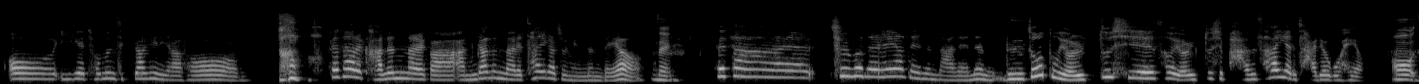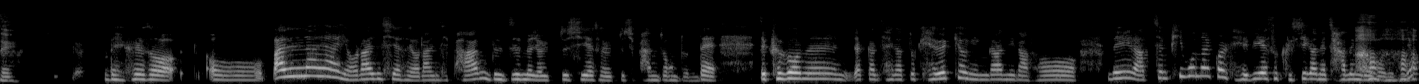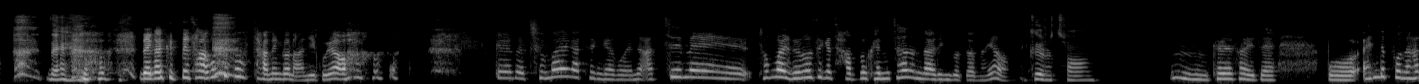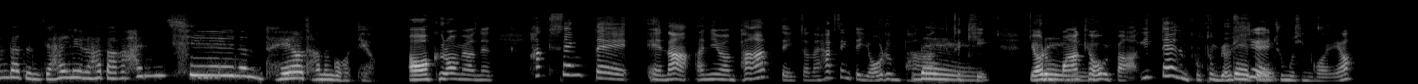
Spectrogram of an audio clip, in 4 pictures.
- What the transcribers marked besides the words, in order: other background noise; laugh; laugh; laughing while speaking: "네"; laugh; laughing while speaking: "자는 건 아니고요"; laugh; tapping
- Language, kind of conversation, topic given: Korean, unstructured, 매일 아침 일찍 일어나는 것과 매일 밤 늦게 자는 것 중 어떤 생활 방식이 더 잘 맞으시나요?
- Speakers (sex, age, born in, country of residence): female, 25-29, South Korea, United States; female, 30-34, South Korea, Spain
